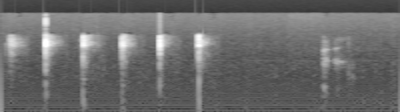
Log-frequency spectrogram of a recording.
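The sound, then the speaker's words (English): Five crisp finger snaps land in a steady rhythm, sharp and bright, followed by a softer click or two after a short pause; no one speaks. “Gave you your snaps.”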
